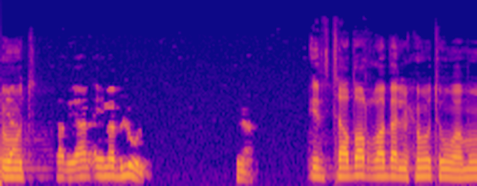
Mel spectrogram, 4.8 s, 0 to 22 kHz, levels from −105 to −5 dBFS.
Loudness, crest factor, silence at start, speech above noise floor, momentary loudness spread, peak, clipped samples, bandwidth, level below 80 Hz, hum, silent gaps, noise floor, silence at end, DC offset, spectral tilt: -32 LUFS; 16 dB; 0 s; 50 dB; 13 LU; -16 dBFS; under 0.1%; 11.5 kHz; -76 dBFS; none; none; -81 dBFS; 0 s; under 0.1%; -7 dB/octave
